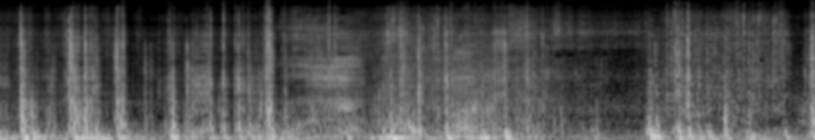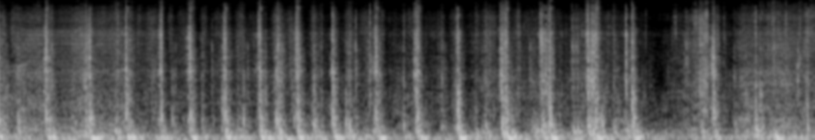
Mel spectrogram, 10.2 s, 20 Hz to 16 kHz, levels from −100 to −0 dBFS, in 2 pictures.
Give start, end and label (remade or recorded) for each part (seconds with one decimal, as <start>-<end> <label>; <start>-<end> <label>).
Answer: 0.0-3.6 remade; 3.6-10.2 recorded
